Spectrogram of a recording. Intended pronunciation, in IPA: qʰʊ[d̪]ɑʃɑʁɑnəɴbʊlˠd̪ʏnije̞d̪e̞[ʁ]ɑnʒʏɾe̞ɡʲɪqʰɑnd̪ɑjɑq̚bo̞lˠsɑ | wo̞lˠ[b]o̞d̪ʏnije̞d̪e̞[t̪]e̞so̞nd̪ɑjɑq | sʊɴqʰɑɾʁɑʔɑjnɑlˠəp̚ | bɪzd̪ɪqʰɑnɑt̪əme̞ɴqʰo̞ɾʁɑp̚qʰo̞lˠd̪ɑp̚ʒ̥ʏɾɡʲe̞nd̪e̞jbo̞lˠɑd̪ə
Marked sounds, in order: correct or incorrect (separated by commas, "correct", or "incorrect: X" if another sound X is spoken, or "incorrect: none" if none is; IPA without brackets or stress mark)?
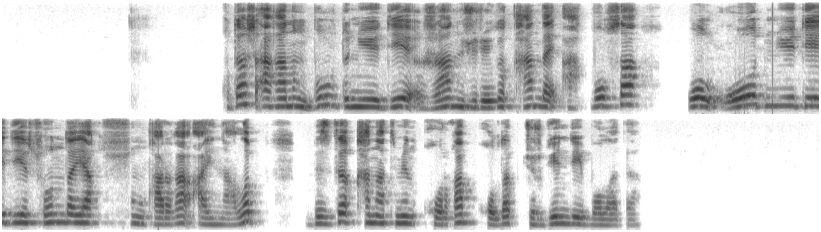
correct, incorrect: ʒ, incorrect: w, incorrect: d̪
